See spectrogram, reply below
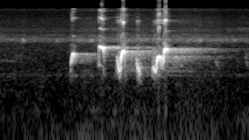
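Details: Dok taeng style song of a caged red-whiskered bulbul decoy bird: a short note, then a quick run of warbled, fluty whistles dipping and rising, ending with a trailing slur, clean and loud.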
